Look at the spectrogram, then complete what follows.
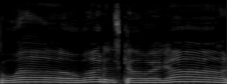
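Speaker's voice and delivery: put-on very high, very slow, drawn-out panicked yell. Describing a man who films ordinary traffic on his dashcam, imitating a panicked scream. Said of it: "screams like he's about to get into a crash".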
